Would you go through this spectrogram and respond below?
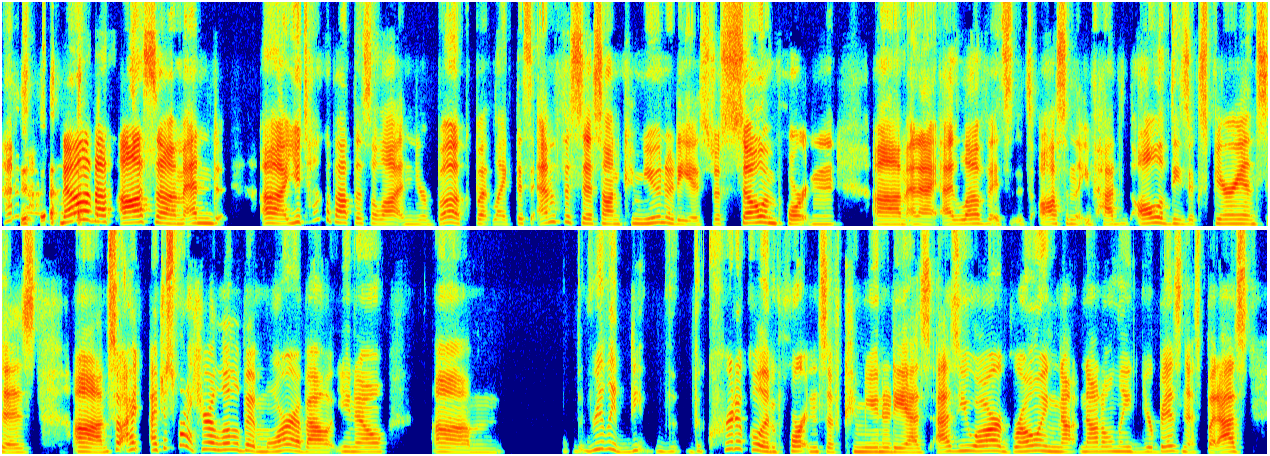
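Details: Adult woman speaking; normal speech.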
